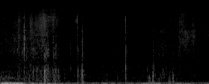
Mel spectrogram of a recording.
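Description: Paper pages are flipped through by hand, heard as a few faint, crisp rustling bursts spread unevenly across a quiet background.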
